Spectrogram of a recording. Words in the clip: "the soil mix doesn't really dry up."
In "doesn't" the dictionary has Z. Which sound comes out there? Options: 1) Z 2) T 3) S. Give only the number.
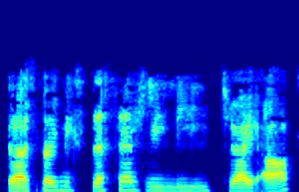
3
